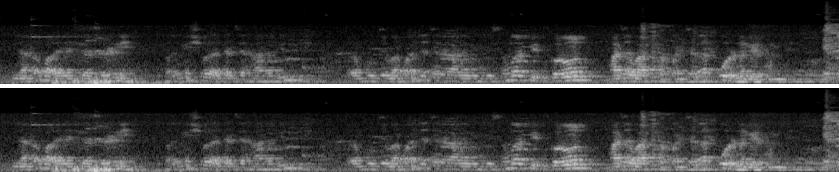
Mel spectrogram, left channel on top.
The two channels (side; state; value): both; normal; correlation 0.97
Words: ज्ञानोबारायांच्या चरणी परमेश्वराच्या चरणावरील परमपूज्य बाबांच्या चरणावरील समर्पित करून माझ्या वाक्य प्रपंचाला पूर्ण घेऊन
